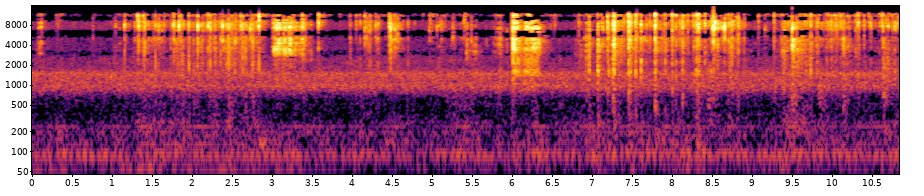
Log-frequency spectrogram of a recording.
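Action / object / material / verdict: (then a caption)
scrape / solid bar soap cut with a metal blade / soap / none. A metal blade slices scored cubes off the surface of a solid pink soap bar held in the hands, and crumbs fall away. Dense, crisp crackling and scraping textures run throughout over a steady low rumble, with a few sharper bright snaps near the middle and later in the clip.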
